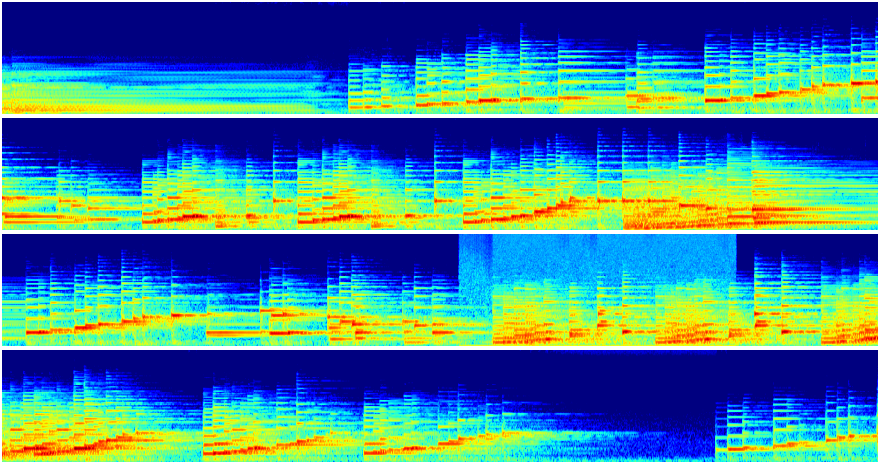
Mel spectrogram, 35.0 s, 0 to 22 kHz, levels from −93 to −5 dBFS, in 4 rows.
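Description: From 22.10 to 24.87 s the music was likely truncated to about 7 bits without dither, a case of low bit depth without dither. The rounding error tracks the signal, so quiet passages turn gritty, with grainy distortion sitting only around 25 dB below the music.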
